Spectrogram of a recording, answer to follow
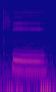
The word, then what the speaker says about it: Quay: silver key silver key i want to say koi for some reason it does yes it's yes quay it looks like silver quake way is pronounced key yeah but yeah i gotcha all right so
